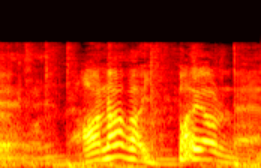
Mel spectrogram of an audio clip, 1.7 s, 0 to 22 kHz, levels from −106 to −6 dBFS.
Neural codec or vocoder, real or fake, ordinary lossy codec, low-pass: codec, 16 kHz, 16 kbps, FreqCodec, smaller model; fake; none; none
